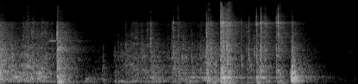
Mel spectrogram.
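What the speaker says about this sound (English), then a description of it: "And then if I pull the bottom drawer out, there's treasure underneath." A bottom drawer pulled out of a piece of furniture during an interior walk-through, giving several sliding, knocking clatters of a few seconds, close and fairly loud with no talk over it.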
